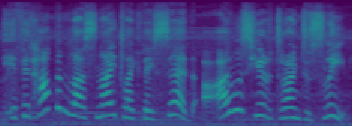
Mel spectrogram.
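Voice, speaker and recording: A woman's voice: high voice, very animated, normal speed, fairly bright tone, slight background noise. An actress playing an anxious, starstruck young woman in a video game, gushing and pleading.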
